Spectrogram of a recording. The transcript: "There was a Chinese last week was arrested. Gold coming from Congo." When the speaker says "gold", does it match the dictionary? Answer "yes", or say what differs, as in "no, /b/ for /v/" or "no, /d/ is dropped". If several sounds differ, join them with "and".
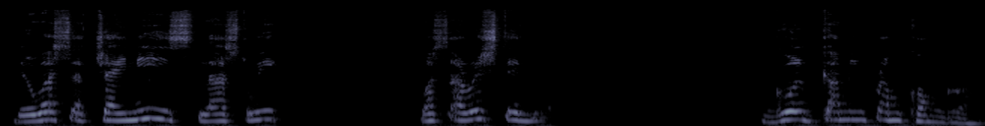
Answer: yes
